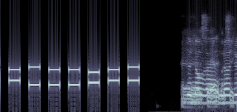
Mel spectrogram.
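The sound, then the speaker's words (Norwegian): A phone sounds during a call: seven short, evenly spaced electronic two-tone beeps in a steady rhythm, with pitches shifting slightly between beeps, followed after a pause by someone talking. “Når du blir ringt, så kobler mikrofonen din av, så vi har ikke hørt akkurat det.”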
